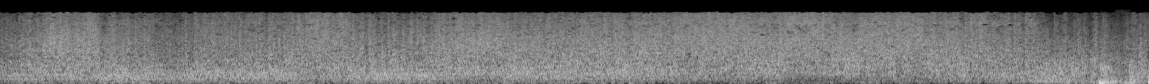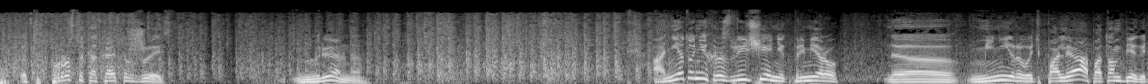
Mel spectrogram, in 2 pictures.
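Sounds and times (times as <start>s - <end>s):
barrage of explosions out on the street: 0.0s - 22.9s
separate bangs: 10.5s - 20.4s
speech: 12.1s - 13.3s, 14.4s - 15.2s, 18.0s - 22.9s.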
